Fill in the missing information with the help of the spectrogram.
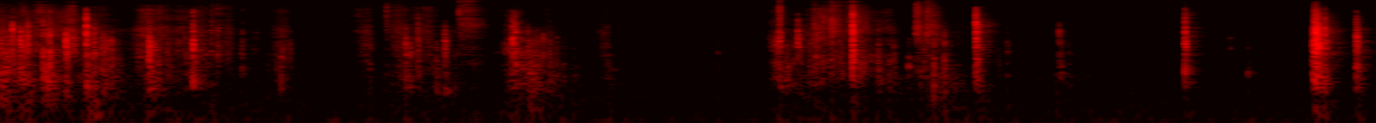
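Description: An open paper newspaper lying on a bed is held in both hands while a page is turned and the pages are then smoothed flat. Quiet, bright crinkling and rustling come in dense bursts, then a short lull and more rustles, and finally a few crisp, sparse crackles with almost no low end.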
